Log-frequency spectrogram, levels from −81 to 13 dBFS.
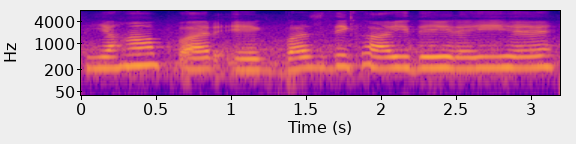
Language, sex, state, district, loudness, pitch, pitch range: Hindi, female, Madhya Pradesh, Katni, -13 LUFS, 225 Hz, 215-230 Hz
